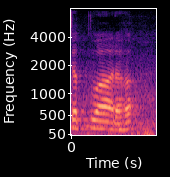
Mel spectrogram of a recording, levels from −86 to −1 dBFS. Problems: constant background noise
